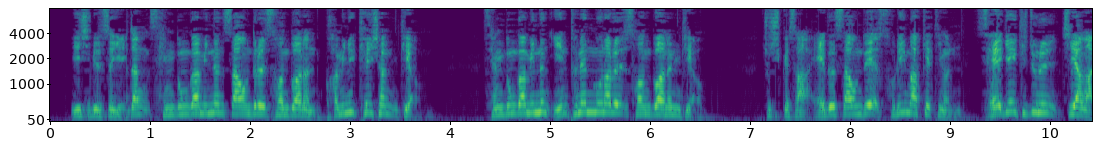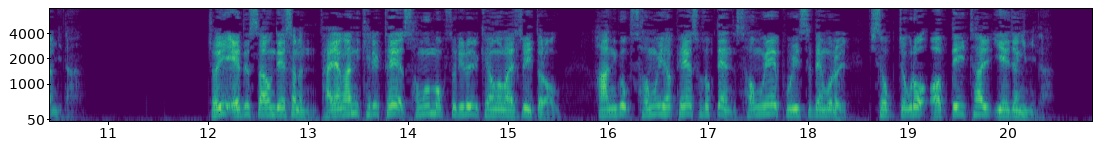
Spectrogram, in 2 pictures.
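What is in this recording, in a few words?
Korean, male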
